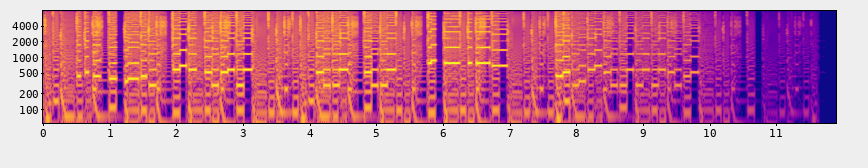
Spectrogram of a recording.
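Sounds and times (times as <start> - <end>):
MOS6581R4 SID sound chip tones: 0.5 - 3.2, 4.1 - 10.0.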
